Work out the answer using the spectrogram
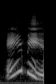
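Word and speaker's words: Amie: Amy is wildly imaginative and different, you know?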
